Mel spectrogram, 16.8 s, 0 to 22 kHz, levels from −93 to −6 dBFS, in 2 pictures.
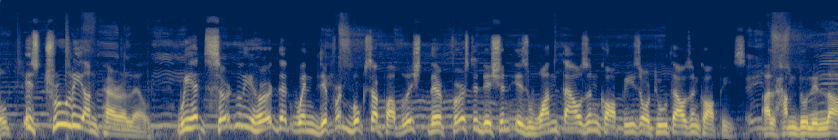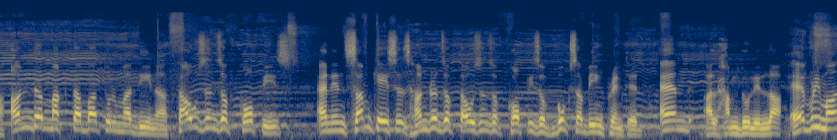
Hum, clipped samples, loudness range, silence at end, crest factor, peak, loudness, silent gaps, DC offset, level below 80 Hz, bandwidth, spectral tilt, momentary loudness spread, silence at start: none; under 0.1%; 2 LU; 0 s; 14 dB; -12 dBFS; -25 LUFS; none; under 0.1%; -66 dBFS; 15 kHz; -5.5 dB/octave; 6 LU; 0 s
